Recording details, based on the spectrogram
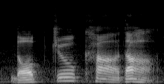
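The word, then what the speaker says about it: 넓죽하다: 5번 리을 비읍인데 넓다를 제외하고 이런 경우에는 비읍으로 우리가 발음을 하게 되겠습니다. 그래서 넙죽하다 이렇게 발음하는 것이 맞습니다.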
